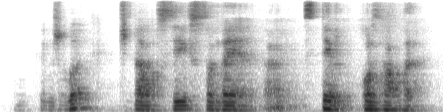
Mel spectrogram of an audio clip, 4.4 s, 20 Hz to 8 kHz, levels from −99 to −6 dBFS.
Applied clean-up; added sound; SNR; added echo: neural mask model DeepFilterNet 3.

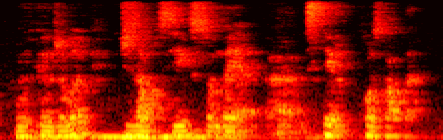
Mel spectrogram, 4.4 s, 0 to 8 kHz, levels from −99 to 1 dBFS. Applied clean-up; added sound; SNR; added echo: classical method WPE with log-MMSE.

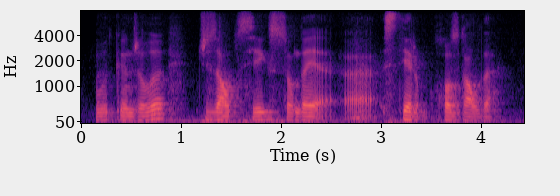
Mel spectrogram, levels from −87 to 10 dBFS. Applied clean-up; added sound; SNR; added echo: none; none; none; none.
